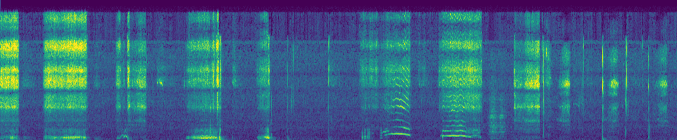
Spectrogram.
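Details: A female harlequin rabbit kept as a pet snores and talks in her sleep: soft, breathy snorting bursts at irregular intervals, then two short, squeaky, arched tonal notes in quick succession, with a quiet room in the background.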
